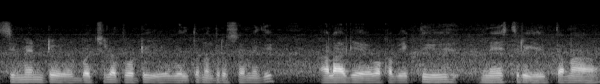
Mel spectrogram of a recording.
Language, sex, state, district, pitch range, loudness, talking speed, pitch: Telugu, male, Andhra Pradesh, Guntur, 100-110 Hz, -20 LUFS, 110 wpm, 105 Hz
